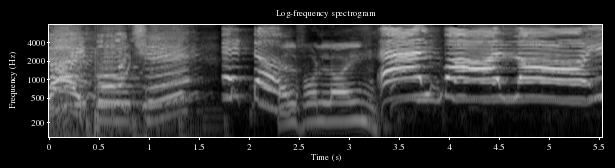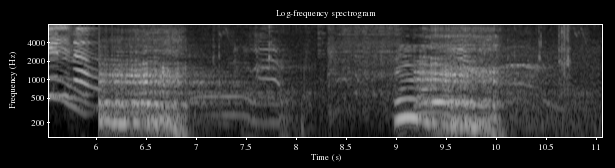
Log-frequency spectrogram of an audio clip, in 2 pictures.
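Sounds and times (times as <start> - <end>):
lion roaring: 6.0 - 8.2, 9.0 - 10.2.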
